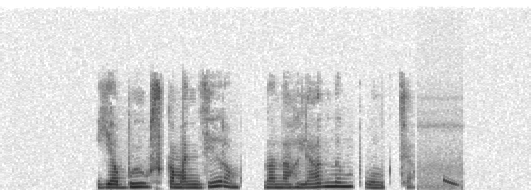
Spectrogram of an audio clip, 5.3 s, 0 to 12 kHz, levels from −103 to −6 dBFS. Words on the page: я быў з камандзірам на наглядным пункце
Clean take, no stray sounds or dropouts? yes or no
no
